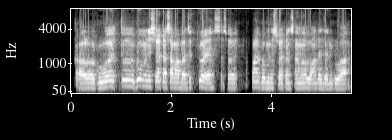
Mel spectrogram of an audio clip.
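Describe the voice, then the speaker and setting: A nineteen-year-old male student is interviewed in a group discussion, answering casually and with slang. His voice sits at medium pitch, with a flat delivery and a moderate pace. The recording is lo-fi, muffled and noisy.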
